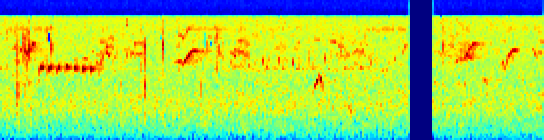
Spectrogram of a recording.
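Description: Birds calling faintly in the background: a quick trill of repeated notes near the start, then several short rising chirps. The sound cuts out completely for a moment about four seconds in.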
